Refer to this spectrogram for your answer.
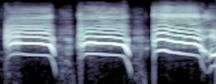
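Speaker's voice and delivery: loud high repeated shrieks; excited yelling. Retold or imitated. Friends pointing at each other at the party, loud excited shrieks. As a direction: scream with joy at each other.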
